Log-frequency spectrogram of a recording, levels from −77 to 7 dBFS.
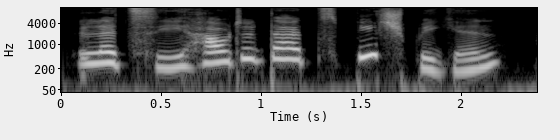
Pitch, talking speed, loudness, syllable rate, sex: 280 Hz, 150 wpm, -17 LUFS, 3.9 syllables/s, female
